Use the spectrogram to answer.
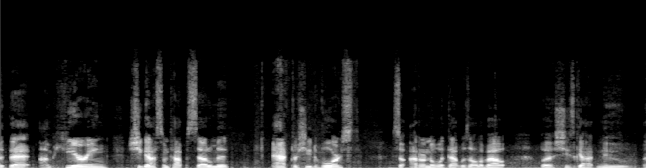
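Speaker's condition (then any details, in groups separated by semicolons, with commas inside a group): No condition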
